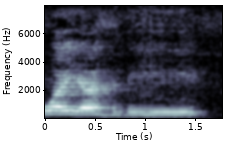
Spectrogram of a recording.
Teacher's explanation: karena ada tanwin fathah yang bertemu dengan huruf wau cara bacanya tanwin fathah dimasukkan atau dileburkan ke huruf wau sambil dengung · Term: Idgham Bighunnah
